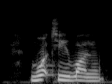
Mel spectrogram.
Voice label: Voice Acting, es, F0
